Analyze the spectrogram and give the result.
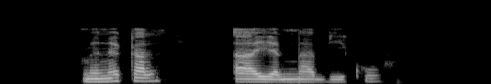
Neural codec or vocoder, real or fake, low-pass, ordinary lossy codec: none; real; 5.4 kHz; AAC, 48 kbps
